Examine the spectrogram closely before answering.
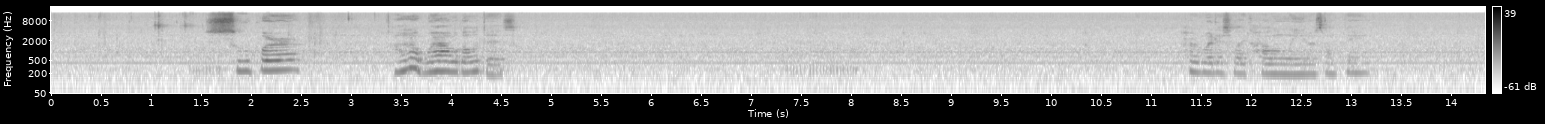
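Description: A young woman speaks briefly and softly close by.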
